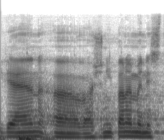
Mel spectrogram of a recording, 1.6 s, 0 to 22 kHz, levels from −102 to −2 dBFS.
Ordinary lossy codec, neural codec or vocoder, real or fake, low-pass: AAC, 96 kbps; none; real; 14.4 kHz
